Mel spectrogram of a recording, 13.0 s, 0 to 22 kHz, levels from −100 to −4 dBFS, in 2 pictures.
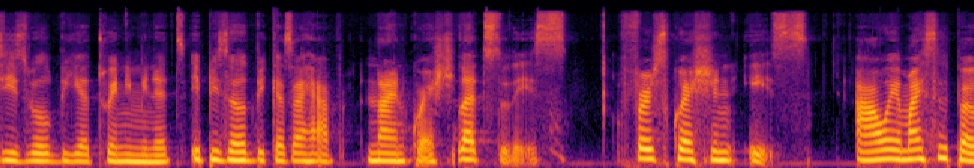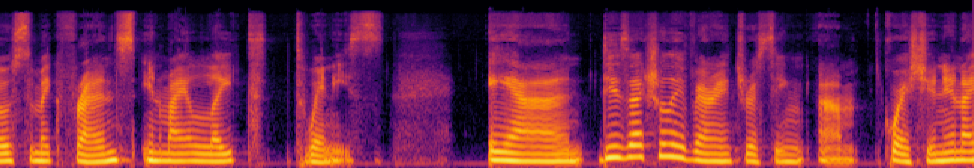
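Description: Speech with a skip ahead at 3.03 s, right after "because I have nine". Around a second of audio is missing, and the two sides are butted together with no fill. On a spectrogram this shows as an abrupt vertical seam where formant tracks break without any silent gap. It points to audio dropped in transit or discarded by an overflowing jitter buffer. There are two bursts of jitter buffer speed-up, from 3.83 s to 5.05 s at 109 % and from 5.45 s to 8.04 s at 107 %. The receiver trimmed pitch-period-sized pieces, roughly a tenth and a fifth of a second in total, to cut excess delay. The speech sounds hurried but keeps its pitch, so harmonic spacing stays unchanged on a spectrogram while syllables appear horizontally compressed.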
